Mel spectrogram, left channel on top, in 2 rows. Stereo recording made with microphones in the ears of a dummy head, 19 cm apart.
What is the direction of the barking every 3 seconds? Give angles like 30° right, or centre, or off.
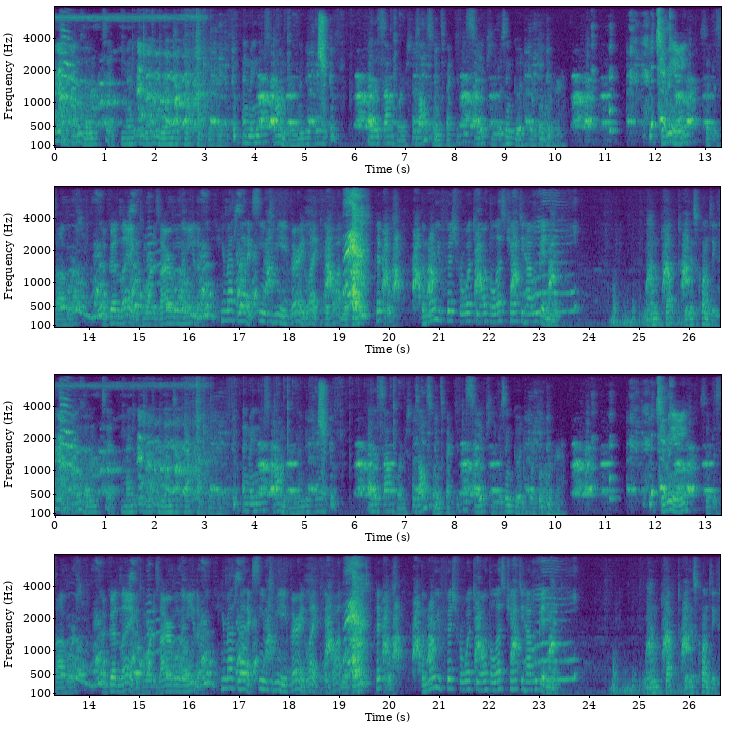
40° left, 20° left, centre, 10° right, 10° right, 10° right, 10° right, 10° right, 10° right.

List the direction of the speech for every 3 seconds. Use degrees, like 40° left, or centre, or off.
60° right, 60° right, 50° right, 40° right, 20° right, 20° right, 20° right, 20° right, 20° right.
